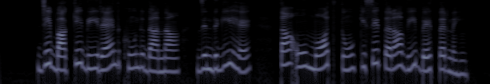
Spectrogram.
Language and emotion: Punjabi, neutral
